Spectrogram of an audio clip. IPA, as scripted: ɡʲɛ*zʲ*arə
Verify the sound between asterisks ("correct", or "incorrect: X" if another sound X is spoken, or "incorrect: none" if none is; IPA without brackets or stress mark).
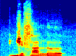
incorrect: z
